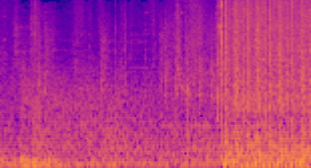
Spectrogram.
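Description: Rapid automatic gunfire from a weapon in a shooter video game, a dense rattling burst that runs throughout and grows louder and harsher near the end, with no speech over it.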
